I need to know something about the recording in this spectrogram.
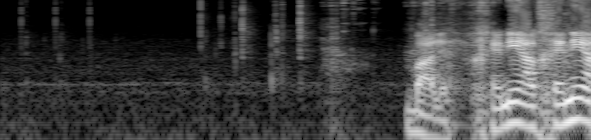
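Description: A key turns in a lock with a few metallic clicks.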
